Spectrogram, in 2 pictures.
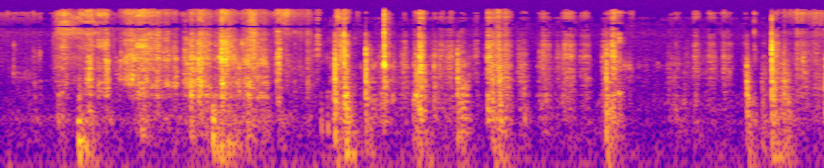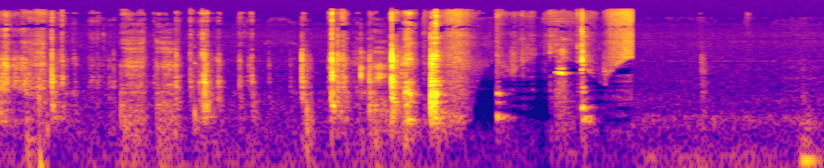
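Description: Faint rustling with scattered soft clicks and taps, coming and going irregularly.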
